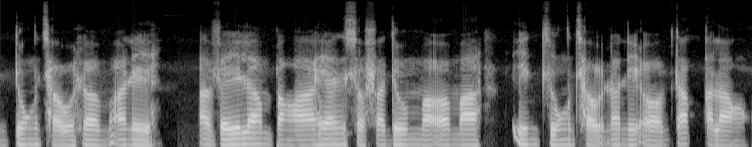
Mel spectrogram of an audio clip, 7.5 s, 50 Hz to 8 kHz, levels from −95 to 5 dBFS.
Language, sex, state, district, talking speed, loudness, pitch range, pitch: Mizo, male, Mizoram, Aizawl, 175 wpm, -17 LUFS, 100-110 Hz, 105 Hz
